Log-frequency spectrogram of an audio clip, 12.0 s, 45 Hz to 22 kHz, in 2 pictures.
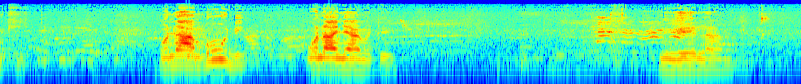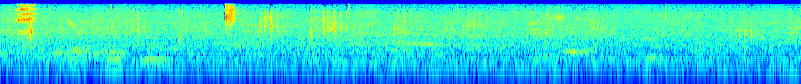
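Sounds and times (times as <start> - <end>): faint children's voices: 0.0 - 12.0.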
